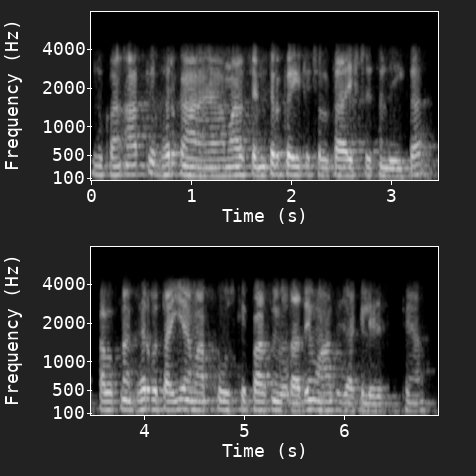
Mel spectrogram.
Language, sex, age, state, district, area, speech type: Hindi, male, 30-45, Uttar Pradesh, Azamgarh, rural, conversation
